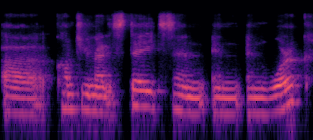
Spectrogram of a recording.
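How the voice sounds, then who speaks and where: Speaking with a non-native accent at a fairly slow pace, a woman has a very deep, low pitch. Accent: foreign. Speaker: anti-trafficking advocate and trainer. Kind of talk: presentation with slides. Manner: halting, many fillers.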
